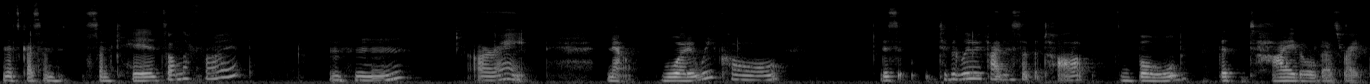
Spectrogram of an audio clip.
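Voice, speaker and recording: A woman's voice: fairly low pitch, vocal fry, low-quality recording. A woman teacher reading a picture book aloud to young children, expressively and with encouraging questions and praise. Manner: expressive storybook delivery, drawing out key words. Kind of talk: interactive classroom read-aloud with questions and praise.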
